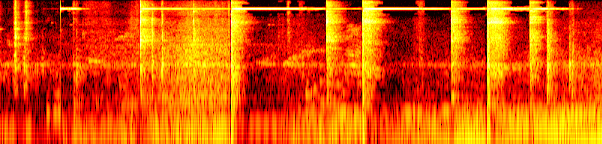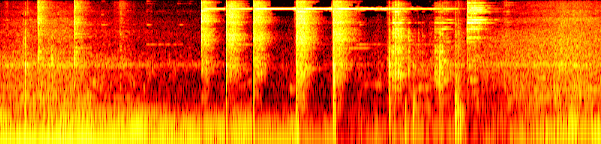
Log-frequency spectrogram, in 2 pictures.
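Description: Scattered sharp metallic clicks and clanks of a wrench working the centre nut on a scooter's CVT clutch assembly, with steel pulley parts knocking together as they are handled.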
